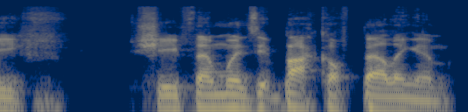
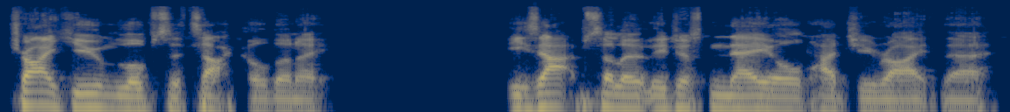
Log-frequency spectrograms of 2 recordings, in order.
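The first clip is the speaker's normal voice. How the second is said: ordinary talk, nothing marked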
